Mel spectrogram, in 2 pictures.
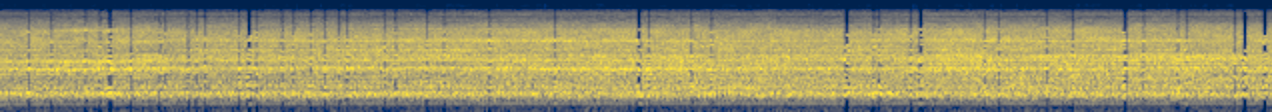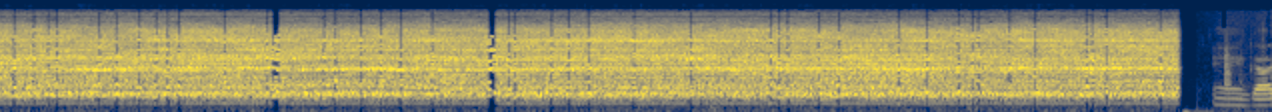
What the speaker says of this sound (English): and my blow dryer to make it lay like it's supposed to.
